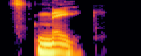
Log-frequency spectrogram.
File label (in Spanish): serpiente inglés; palabras ingles infantil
